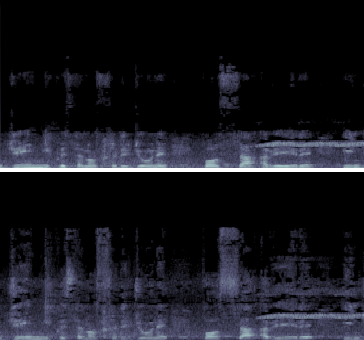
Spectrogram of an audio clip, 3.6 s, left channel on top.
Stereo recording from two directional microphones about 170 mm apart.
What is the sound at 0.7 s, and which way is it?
Speech, 10° right (ahead or behind).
